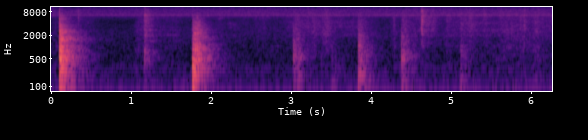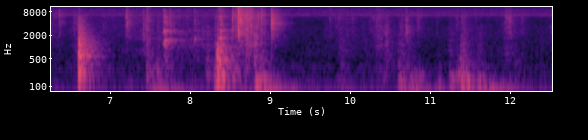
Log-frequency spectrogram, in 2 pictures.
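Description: Sharp wooden knocks and thuds as a long wooden beam is worked against a heavy stone slab strapped to a plywood board, about half a dozen in the first seven seconds. Then rough scraping and grinding with a low rumble as the slab and board are levered along the tiled floor, once about two-thirds of the way in and again near the end.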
